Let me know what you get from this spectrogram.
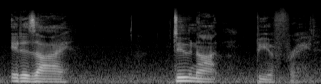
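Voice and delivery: soft, low, near-whispered comfort; gentle hush, solemn and low; hushed reassurance. Retold or imitated. Preacher voicing Jesus reassuring frightened disciples.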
